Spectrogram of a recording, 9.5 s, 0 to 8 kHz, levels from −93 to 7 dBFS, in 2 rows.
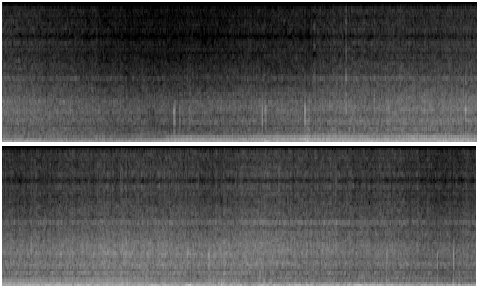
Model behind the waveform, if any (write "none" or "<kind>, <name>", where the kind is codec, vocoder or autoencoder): vocoder, Vocos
